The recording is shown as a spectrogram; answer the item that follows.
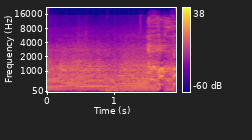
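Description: A car pulling hard under acceleration, a loud steady engine drone with a rising tone, heard from inside close up, with a brief shift near the end.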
